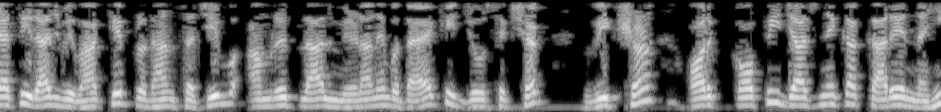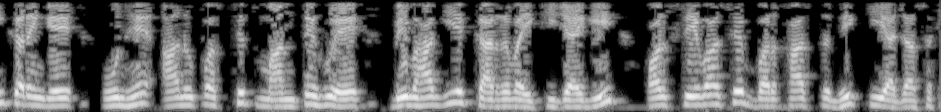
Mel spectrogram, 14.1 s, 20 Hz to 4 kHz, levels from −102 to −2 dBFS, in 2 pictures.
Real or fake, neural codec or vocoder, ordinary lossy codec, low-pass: real; none; none; 3.6 kHz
